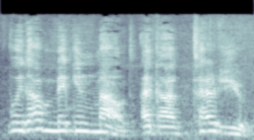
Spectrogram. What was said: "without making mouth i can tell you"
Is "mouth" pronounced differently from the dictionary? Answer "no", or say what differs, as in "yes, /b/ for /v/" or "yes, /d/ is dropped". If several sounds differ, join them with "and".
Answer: yes, /t/ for /θ/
